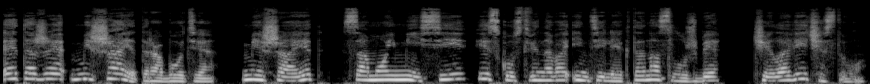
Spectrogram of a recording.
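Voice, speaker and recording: A woman voicing a capricious female artificial intelligence who lives in the hero's head, talking softly and musingly in an audiobook. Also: mid-range voice, expressive, slow pace. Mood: pensive. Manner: soft, musing, wheedling. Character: capricious female AI partner inside a man's head. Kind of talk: audiobook character voice.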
